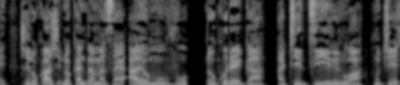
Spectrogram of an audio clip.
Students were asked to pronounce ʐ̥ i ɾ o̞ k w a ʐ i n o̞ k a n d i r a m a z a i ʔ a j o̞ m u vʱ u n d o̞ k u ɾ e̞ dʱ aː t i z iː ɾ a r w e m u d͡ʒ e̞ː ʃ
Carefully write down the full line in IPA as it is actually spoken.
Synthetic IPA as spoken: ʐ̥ i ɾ o̞ k w a ʐ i n o̞ k a n d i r a m a z a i ʔ a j o̞ m u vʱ u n d o̞ k u ɾ e̞ ɡʱ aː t i d͡z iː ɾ i r w a m u d͡ʒ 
